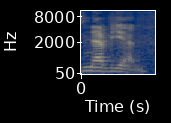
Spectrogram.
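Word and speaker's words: Nemain: Yes. Pronounced Nevian. Nevian.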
